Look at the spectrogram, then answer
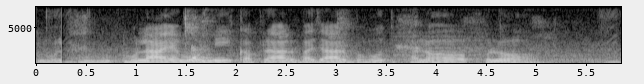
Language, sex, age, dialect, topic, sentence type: Magahi, female, 36-40, Northeastern/Surjapuri, agriculture, statement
